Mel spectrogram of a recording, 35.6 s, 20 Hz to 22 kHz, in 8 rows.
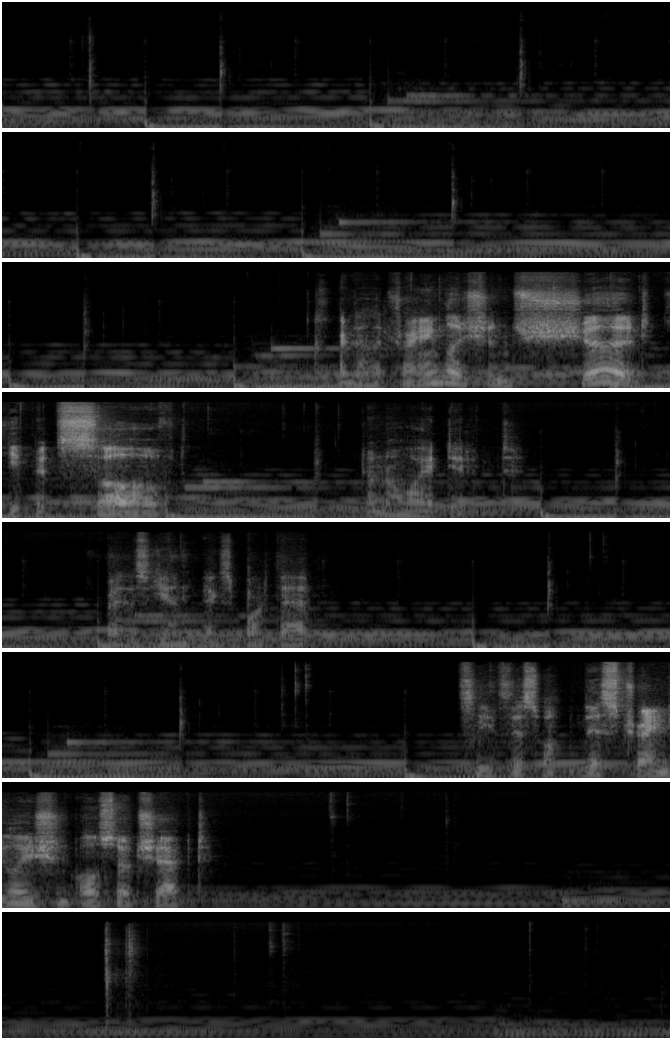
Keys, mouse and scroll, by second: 0.5 Tab, 1.2-3.0 middle drag, 3.9 middle click, 4.9 middle click, 5.8 middle click, 6.3 middle click, 7.3-8.7 middle drag, 9.7 Tab, 10.4 shift+middle click, 11.5 middle click, 12.0 shift+middle click, 12.4 middle click, 12.9 middle click, 13.4 middle click, 14.5 middle click, 16.2 middle click, 17.6 ctrl+s.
